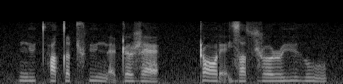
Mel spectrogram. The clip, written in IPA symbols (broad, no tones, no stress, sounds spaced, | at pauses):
n̪ y t̪ʰ œ tˤ y ʈ͡ʂʰ y n̪ æ̰ ʈ œ ʐ æ | ʈ ɔ ɾ ɛ̰ zʲ œ sˤ ʐ u ɹ y ð u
